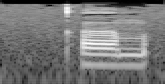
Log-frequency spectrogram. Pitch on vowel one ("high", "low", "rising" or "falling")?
low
